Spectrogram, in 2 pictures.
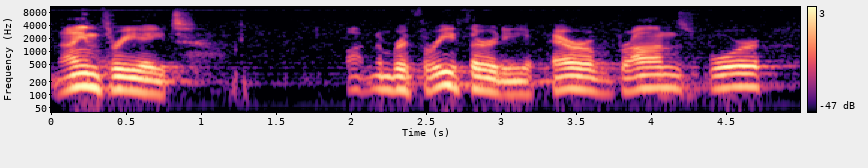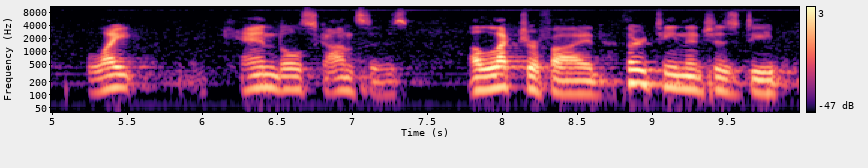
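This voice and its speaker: A man working as an auctioneer at a live auction, calling bids and lots in short, clipped, repetitive phrases with polite asides. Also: mid-range voice. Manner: repetitive, clipped bid calls with polite thanks. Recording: clearly audible background hiss.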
